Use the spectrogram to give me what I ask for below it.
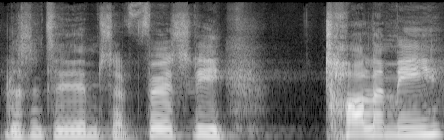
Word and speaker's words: Ptolemy: to them so firstly Ptolemy spelled with a p but you don't say the p apparently Ptolemy seleucus Lassa makers and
